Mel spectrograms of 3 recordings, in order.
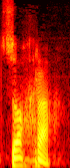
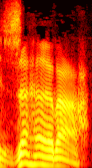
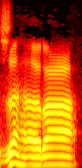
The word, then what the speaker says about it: Zahra: So you must say Zahra, Z-A-H-R-A-A. So then it will be like Fatima Zahra. So Zahra, Z-A-H-R-A-A.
